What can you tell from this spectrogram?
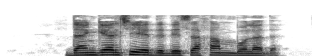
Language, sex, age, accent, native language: Uzbek, male, 25-34, Samarqand, Uzbek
